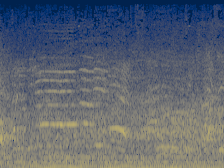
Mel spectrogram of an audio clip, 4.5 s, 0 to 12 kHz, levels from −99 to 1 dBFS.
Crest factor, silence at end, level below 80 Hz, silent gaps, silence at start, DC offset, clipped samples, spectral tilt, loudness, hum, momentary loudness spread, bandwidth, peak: 16 dB; 0 s; -36 dBFS; none; 0 s; under 0.1%; under 0.1%; -7 dB/octave; -30 LUFS; none; 4 LU; 9.8 kHz; -14 dBFS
